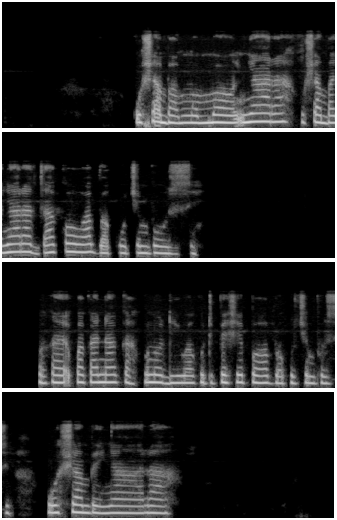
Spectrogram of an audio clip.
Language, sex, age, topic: Ndau, female, 25-35, health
